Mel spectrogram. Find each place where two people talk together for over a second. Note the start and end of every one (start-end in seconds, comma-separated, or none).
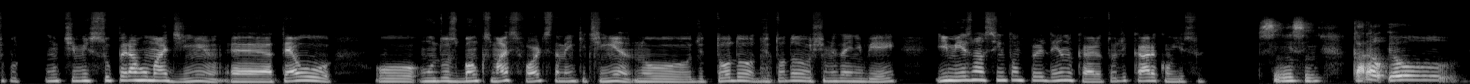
none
